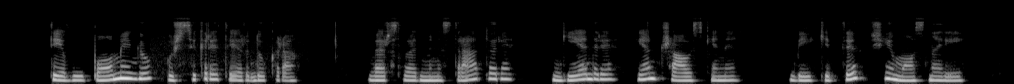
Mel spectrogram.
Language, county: Lithuanian, Klaipėda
